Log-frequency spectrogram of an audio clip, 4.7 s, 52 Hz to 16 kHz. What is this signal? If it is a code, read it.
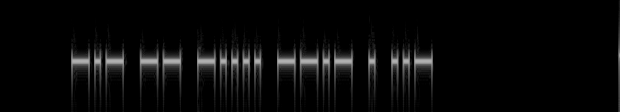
Morse code, heard as a keyed tone, about 27 wpm, 700 Hz. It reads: KM6QEU
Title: USA Call Signs - 3x Character Spacing - 28wpm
